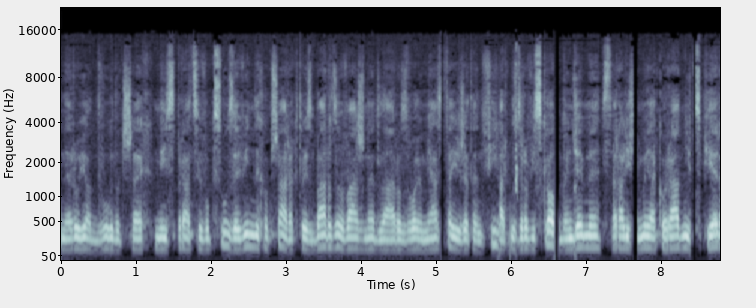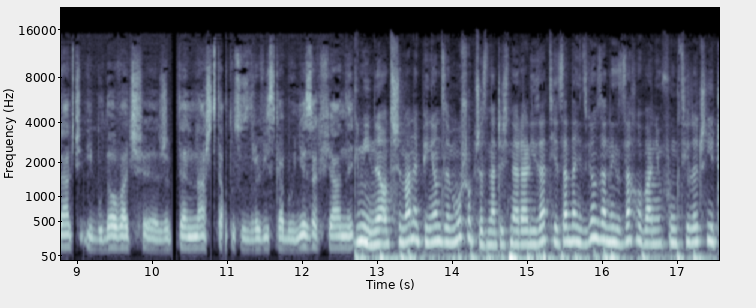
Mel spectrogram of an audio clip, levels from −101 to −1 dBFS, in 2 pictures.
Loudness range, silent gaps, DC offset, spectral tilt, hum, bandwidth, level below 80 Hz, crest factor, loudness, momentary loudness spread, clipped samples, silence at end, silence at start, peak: 4 LU; 6.58-6.62 s, 10.26-10.30 s; under 0.1%; -4.5 dB/octave; none; 15 kHz; -32 dBFS; 18 dB; -20 LUFS; 7 LU; under 0.1%; 0 s; 0 s; 0 dBFS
